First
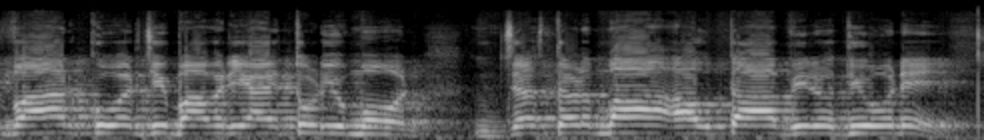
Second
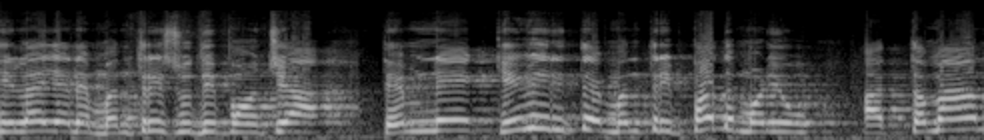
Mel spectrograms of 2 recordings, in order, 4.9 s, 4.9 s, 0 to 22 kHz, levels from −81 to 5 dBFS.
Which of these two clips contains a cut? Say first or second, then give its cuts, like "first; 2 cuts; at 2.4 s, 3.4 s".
second; 1 cut; at 1.7 s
